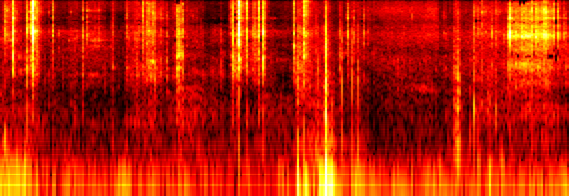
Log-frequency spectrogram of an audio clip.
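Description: Sharp metal clicks and clacks of via ferrata lanyard carabiners being unclipped and clipped onto the steel safety cable. A handful of single clicks are spread through it, and the loudest, with a thump, comes a little past halfway.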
